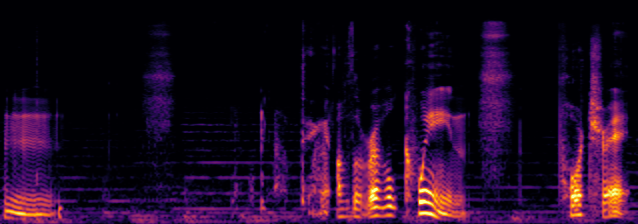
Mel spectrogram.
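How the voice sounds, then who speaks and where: Low, gravelly gamer with wildly swinging pitch. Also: female voice, big pitch swings, slow pace. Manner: musing aloud, often murmuring to self. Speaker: gaming video host. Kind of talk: casual gameplay commentary. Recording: music behind the voice. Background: game music.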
